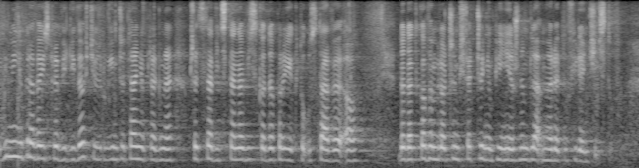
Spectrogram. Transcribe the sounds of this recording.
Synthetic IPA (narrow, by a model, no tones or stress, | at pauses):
vʲimʲjeɲupɾavaispɾavʲjed̪lʲivɔɕt͡ɕivd̪ɾuɡʲimt͡ʂɘt̪aɲupɾaɡnɛ | pʂɛt̪st̪avʲit͡ɕʲst̪anɔvʲiskɔd̪ɔpɾɔjɛkt̪uʔust̪avɘʔɔ | d̪ɔd̪at̪kɔvɘmɾɔt͡ʂnɘmɕfʲjat̪̚t͡ʂɛɲupʲjeɲɛʐnɘmd̪laɛmɛɾɘt̪ufiɾɛɲt͡ɕist̪u̥f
